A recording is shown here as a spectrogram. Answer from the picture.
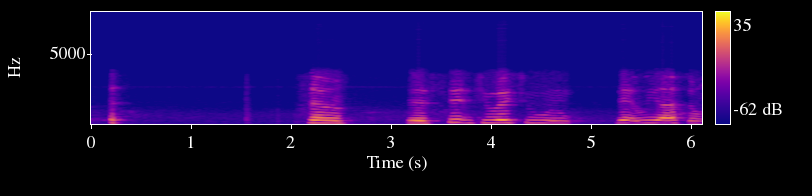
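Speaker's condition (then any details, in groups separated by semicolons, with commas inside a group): Cerebral palsy; from birth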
